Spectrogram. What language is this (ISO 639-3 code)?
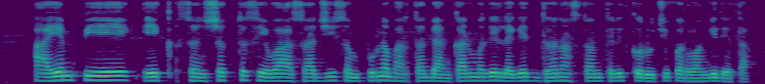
mar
